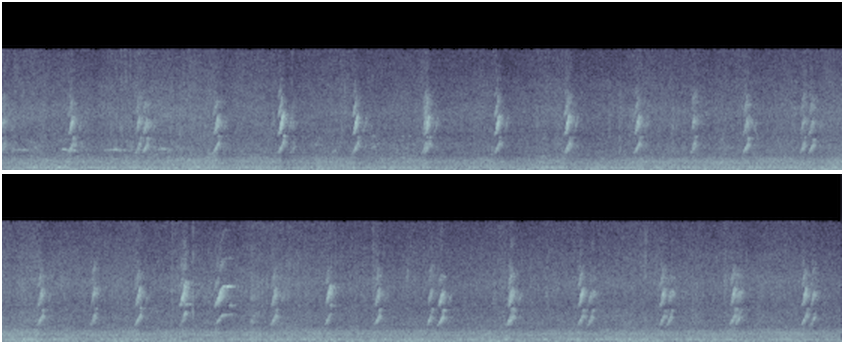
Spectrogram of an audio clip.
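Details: Honey bees coming and going from a Top Bar Hive in search of nectar: a dense, unbroken low buzz with rapid high clicking ticks repeating steadily throughout.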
